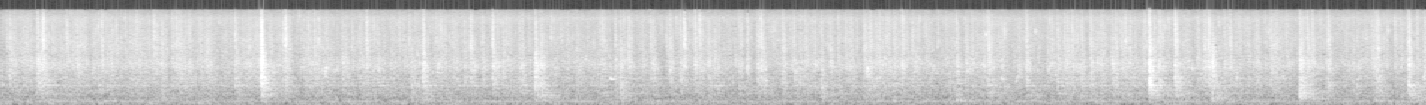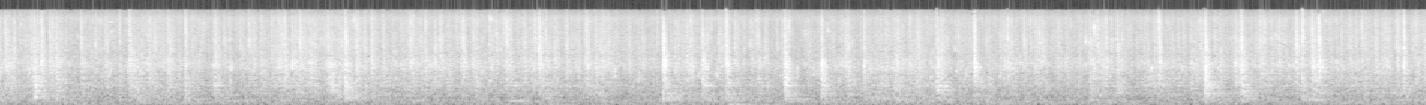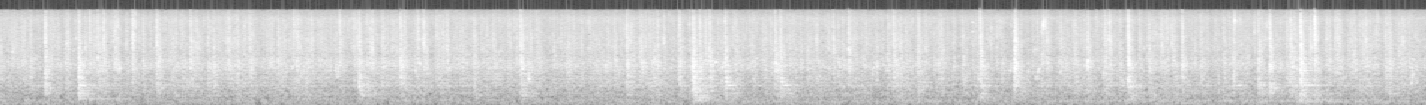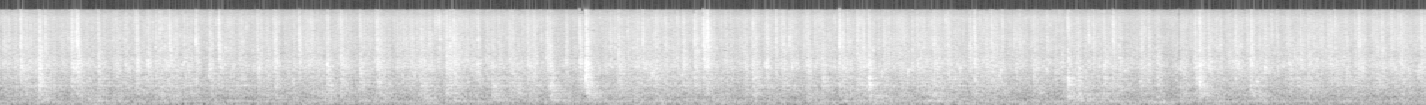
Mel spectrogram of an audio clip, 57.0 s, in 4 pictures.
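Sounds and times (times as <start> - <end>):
raindrops tapping on metal roof: 0.0 - 57.0.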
